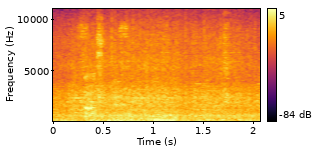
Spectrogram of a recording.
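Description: Heavy rain drumming on the roof and windshield of an Isuzu Crosswind, heard from inside the cabin as a steady wash of noise over a low rumble of engine and wet-road tyres.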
